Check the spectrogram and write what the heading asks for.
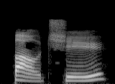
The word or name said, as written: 保持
